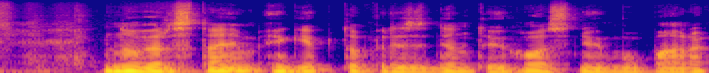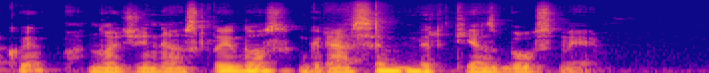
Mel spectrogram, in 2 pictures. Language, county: Lithuanian, Kaunas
